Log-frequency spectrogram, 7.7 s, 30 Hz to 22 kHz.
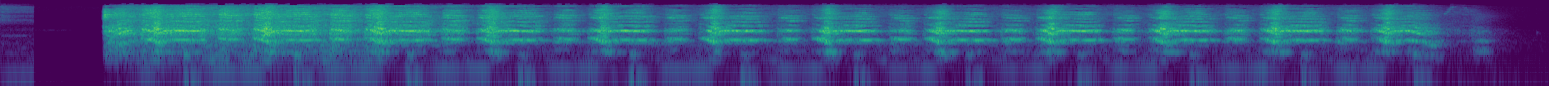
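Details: Triumph Sprint 955 (1000cc), revived after years off the road, fuel tank and coils off for compression test: starter cranks in uneven pulses with weak compression beats; cylinders 1 and 2 read about 50 psi vs 160, valves held open by the shims.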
